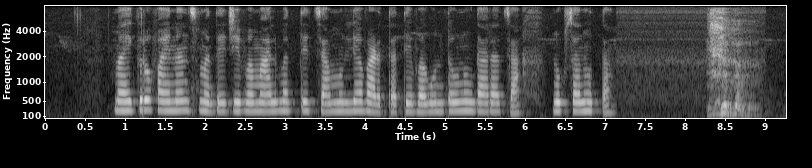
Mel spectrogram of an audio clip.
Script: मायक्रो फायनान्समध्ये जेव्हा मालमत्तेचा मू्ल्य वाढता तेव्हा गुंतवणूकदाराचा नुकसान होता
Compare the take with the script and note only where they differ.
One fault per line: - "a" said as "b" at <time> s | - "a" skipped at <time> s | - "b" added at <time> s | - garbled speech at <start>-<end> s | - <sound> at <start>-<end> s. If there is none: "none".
- laugh at 8.3-9.0 s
